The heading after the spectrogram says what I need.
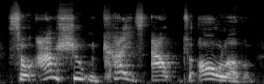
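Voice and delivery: ordinary talk, nothing marked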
